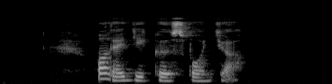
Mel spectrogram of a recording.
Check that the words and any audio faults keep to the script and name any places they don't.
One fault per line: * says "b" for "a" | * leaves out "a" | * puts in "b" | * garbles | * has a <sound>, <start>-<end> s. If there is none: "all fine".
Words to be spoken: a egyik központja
all fine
